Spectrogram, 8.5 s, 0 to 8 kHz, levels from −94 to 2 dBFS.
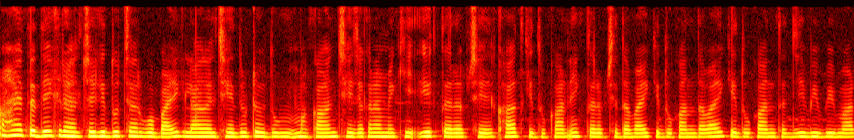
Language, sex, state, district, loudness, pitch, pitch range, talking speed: Maithili, female, Bihar, Purnia, -18 LUFS, 220 Hz, 215-230 Hz, 275 wpm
